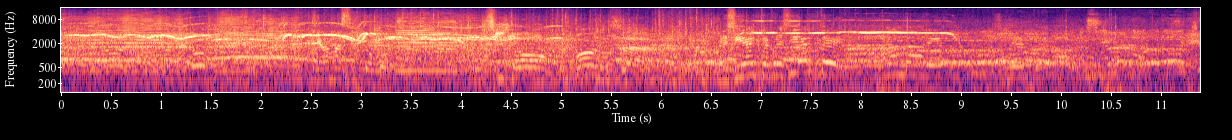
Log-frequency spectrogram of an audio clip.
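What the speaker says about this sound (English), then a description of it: "Italian fans have made their way down onto the front straight and are joining in with the celebrations" Crowd of Italian fans cheering, whistling and applauding on the front straight during Italian Grand Prix 500cc celebrations, a busy, distant-sounding roar with whoops and whistles under continuous commentary.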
